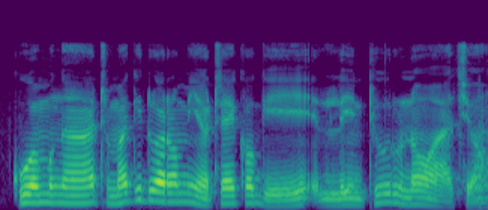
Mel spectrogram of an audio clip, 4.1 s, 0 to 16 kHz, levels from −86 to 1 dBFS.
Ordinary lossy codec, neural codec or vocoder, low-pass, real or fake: none; none; 7.2 kHz; real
